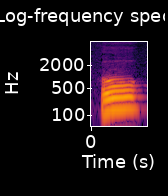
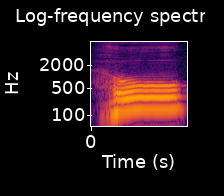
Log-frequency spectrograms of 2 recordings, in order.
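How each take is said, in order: First: "هو" with no audible h, only oo; wrong damma. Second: "هو" with clear h and long oo; correct ha damma. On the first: Teacher rejecting this error, "هو" as bare oo. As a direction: let the vowel swallow the h in "هو". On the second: Teacher correcting the error, "هو" with h fully sounded. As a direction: bring out the h at the start of "هو". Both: Shown as a demonstration. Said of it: "ما ينفعش الكلام ده".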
